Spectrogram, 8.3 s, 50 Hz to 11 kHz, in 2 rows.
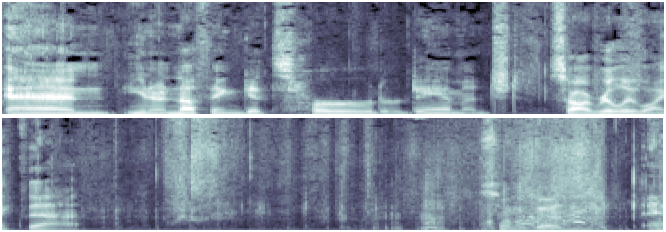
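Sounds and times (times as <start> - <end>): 
speech: 0.0 - 4.7, 6.8 - 8.2
low steady electrical hum: 0.0 - 8.2
laptop bag zipper being pulled closed: 6.2 - 8.2.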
